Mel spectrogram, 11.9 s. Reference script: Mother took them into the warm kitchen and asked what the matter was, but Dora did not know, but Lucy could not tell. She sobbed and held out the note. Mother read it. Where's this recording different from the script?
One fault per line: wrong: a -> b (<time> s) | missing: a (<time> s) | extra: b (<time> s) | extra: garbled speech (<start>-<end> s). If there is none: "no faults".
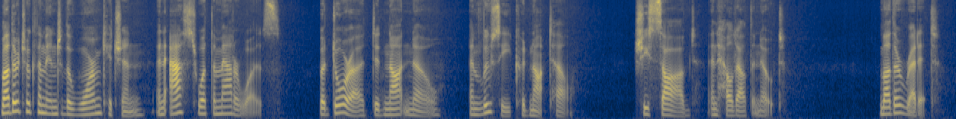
wrong: but -> and (5.8 s)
